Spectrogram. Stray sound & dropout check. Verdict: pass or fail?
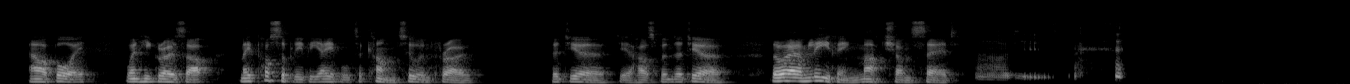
fail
